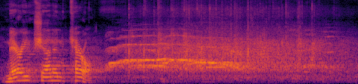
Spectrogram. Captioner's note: cheers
